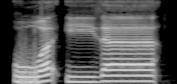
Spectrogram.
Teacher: واو جو ادا ہوتا ہے جب، تو ہونٹ گول ہوتے ہیں اور ای حمزہ ہے، تو یہاں پہ تھوڑا سا جھٹکا ہوگا، زال بالکل نرمی کے ساتھ ادا ہوگا۔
